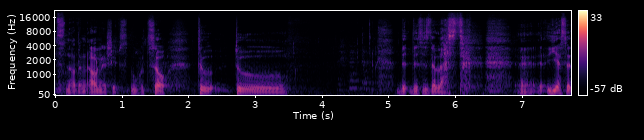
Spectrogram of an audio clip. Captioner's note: laughing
